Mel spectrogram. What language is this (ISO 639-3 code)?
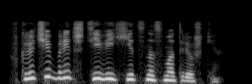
rus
